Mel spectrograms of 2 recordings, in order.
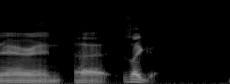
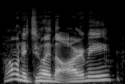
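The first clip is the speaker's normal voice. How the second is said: higher, louder eager declaration; hammed-up enthusiasm; mock eager; 7 semitones higher, 5 dB louder than usual. Teen sold on Germany, mock eager. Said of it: "So I was like".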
